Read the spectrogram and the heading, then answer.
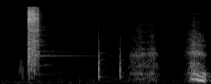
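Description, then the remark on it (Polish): An early autofocus film camera's shutter snaps loudly, followed by two small mechanical clicks and two short whirring bursts of the film advancing as the held shutter release is let go, with no talking. “Jest taki trik, żeby dało się tego używać jakoś tak dyskretnie, że można zrobić zdjęcie i przytrzymać spust migawki, dopiero jak się odejdzie gdzieś kawałek dalej, puścić spust migawki, nawinie się film i wyłączam go.”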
